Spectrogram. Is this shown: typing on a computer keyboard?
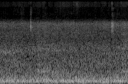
no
